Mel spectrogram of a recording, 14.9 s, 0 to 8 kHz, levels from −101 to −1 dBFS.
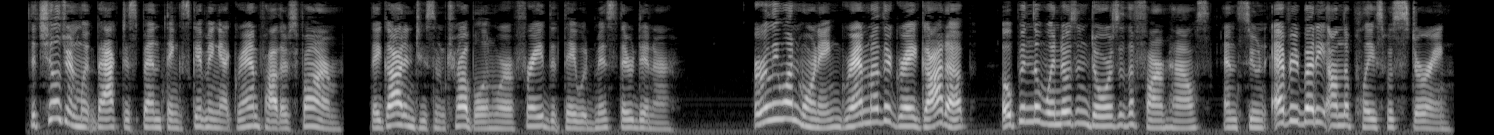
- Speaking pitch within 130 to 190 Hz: Yes, medium, 185 Hz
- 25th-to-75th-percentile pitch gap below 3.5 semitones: No, average, 5.2 semitones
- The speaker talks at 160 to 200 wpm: Yes, average, 190 wpm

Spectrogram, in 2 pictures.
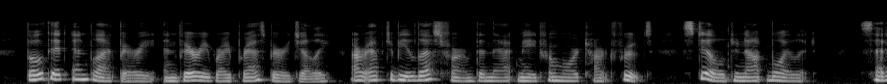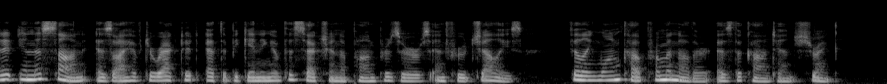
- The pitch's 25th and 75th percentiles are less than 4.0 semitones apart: No, average, 4.3 semitones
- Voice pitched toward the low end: No, medium, 170 Hz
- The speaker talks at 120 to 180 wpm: No, average, 190 wpm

